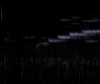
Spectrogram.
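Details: A young blackbird in its first spring, still learning its song, tries a simple, clumsy phrase: fluty whistled notes that climb upward in steps and swell louder, without the rich flourish of an adult's song.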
